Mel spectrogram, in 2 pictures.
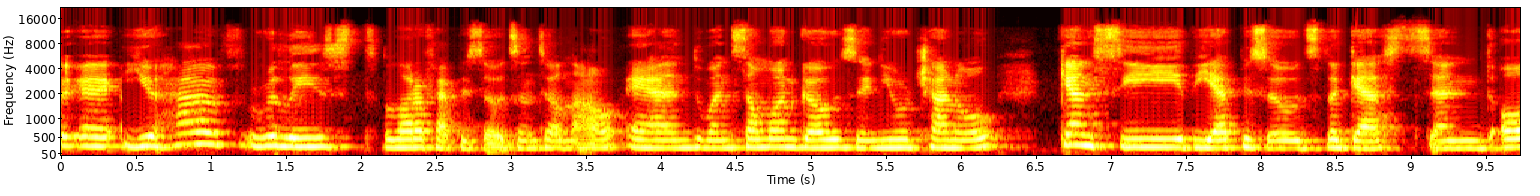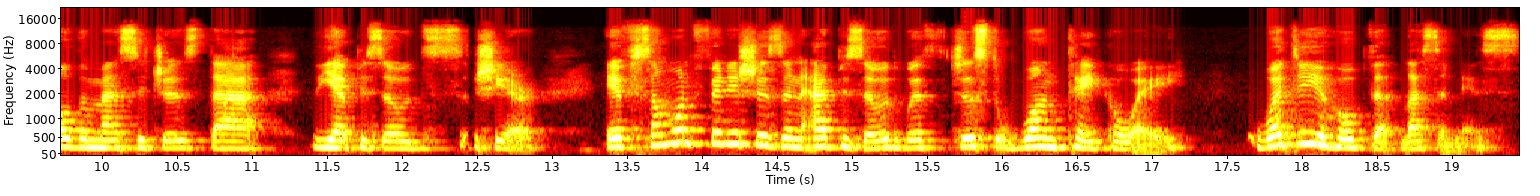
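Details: Adult woman speaking; normal speech.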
